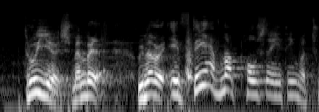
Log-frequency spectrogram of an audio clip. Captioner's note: air whooshing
